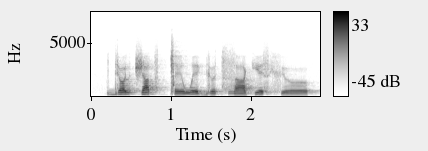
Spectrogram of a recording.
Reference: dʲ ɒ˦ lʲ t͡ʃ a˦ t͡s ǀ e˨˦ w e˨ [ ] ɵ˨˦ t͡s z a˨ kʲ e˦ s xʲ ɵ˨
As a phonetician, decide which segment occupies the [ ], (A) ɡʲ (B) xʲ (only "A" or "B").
A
